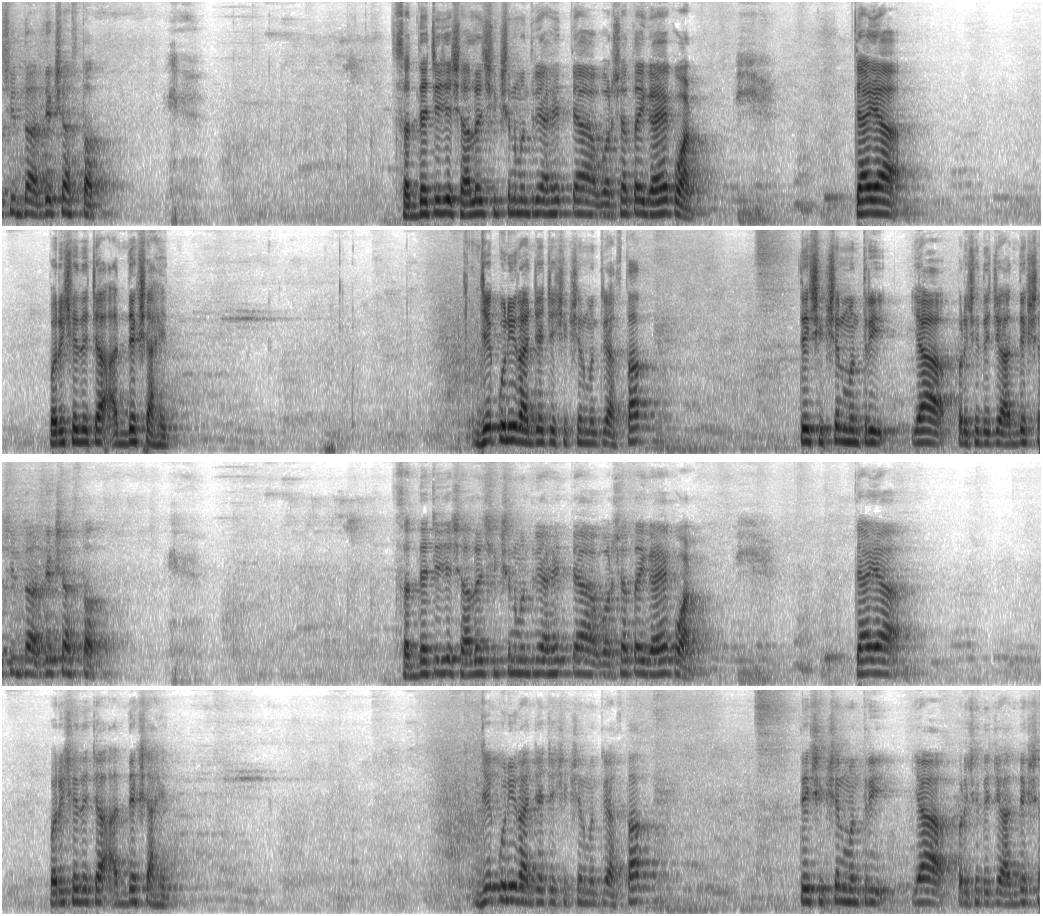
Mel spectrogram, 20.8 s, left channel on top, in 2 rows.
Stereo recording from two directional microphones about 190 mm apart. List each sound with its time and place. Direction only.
0.2 s a man's voice: 50° left (ahead or behind)
3.8 s a man's voice: 50° left (ahead or behind)
7.3 s a sound: 50° left (ahead or behind)
8.5 s a man's voice: 45° left (ahead or behind)
10.8 s a man's voice: 45° left (ahead or behind)
15.2 s a man's voice: 50° left (ahead or behind)
18.3 s a man's voice: 60° left (ahead or behind)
